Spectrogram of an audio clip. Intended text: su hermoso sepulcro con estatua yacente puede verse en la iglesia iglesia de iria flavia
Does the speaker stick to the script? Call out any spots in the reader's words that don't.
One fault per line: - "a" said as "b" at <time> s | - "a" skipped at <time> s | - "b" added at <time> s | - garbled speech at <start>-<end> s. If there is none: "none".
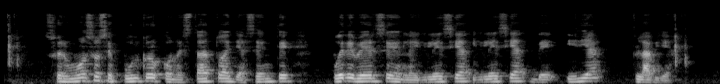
none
